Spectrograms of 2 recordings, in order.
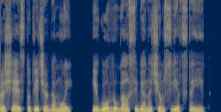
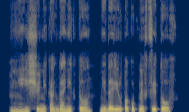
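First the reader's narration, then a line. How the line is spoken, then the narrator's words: Soft, smiling. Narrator (Russian): мягко улыбнулась ему девушка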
